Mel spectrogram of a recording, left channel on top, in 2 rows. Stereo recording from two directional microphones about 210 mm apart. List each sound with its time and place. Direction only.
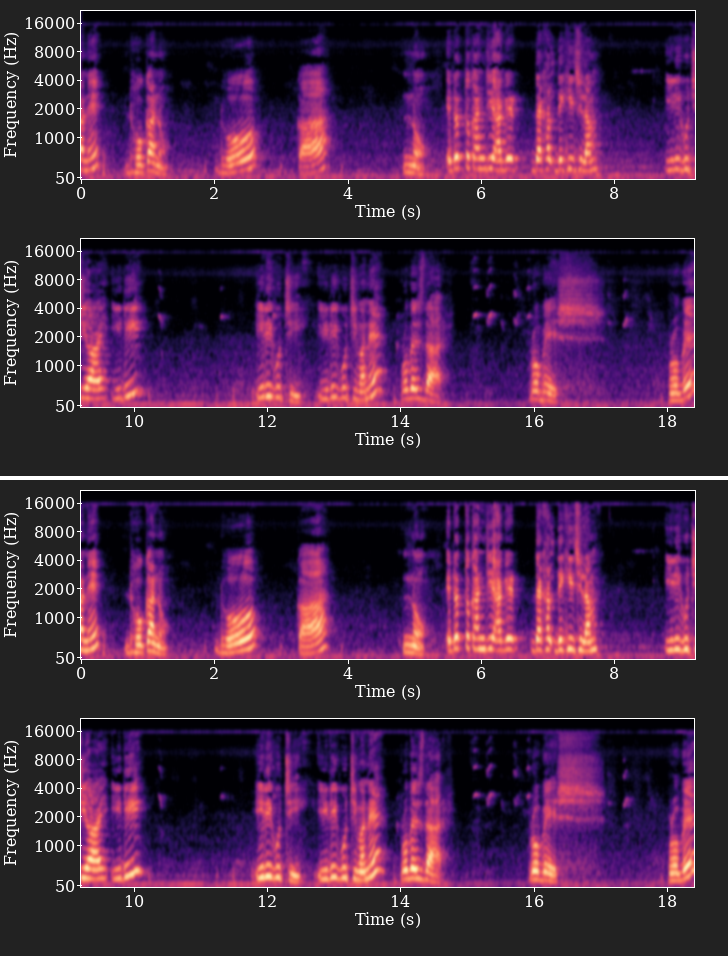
0.0 s a man's voice: 50° right (ahead or behind)
4.8 s a man's voice: 40° right (ahead or behind)
8.7 s a man's voice: 55° right (ahead or behind)
11.8 s a man's voice: 50° right (ahead or behind)
15.9 s speech: 45° right (ahead or behind)
18.0 s a man's voice: 45° right (ahead or behind)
